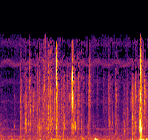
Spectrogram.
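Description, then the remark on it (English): Tinsel being crinkled as a makeshift revolving-door effect: soft, irregular rustling with scattered bright crackles over about three seconds, fairly quiet, with no voices. “You need to use your gifts and the tinsel here and the mince pies to come up with the sound effect for a revolving door.”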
